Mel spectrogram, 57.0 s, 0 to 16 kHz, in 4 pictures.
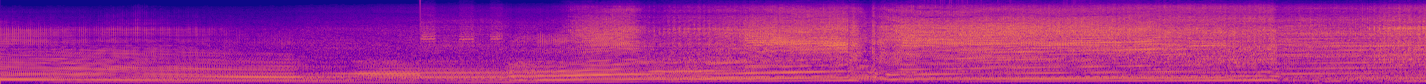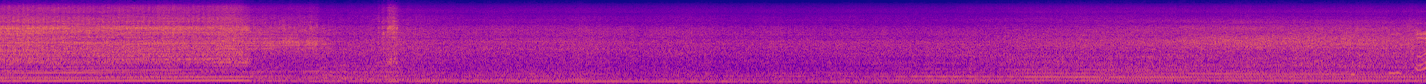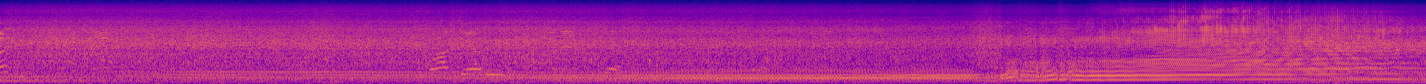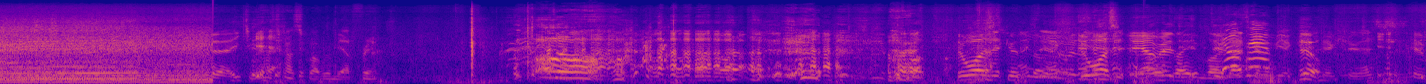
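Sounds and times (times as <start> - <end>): car engine and exhaust revving: 0.0 - 45.0.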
